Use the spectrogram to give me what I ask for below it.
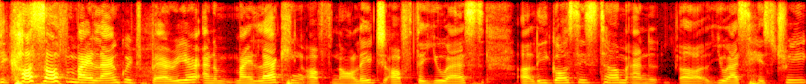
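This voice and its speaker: This woman talks at a fairly slow pace in a medium pitch, her intonation lively and her loudness swinging widely. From outside US. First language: not English. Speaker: audience member. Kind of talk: audience question.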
